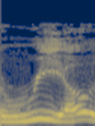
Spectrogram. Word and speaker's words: riel: The Cambodian money is called the riel. It's spelled R-I-E-L. But you can really call it, it's real money.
